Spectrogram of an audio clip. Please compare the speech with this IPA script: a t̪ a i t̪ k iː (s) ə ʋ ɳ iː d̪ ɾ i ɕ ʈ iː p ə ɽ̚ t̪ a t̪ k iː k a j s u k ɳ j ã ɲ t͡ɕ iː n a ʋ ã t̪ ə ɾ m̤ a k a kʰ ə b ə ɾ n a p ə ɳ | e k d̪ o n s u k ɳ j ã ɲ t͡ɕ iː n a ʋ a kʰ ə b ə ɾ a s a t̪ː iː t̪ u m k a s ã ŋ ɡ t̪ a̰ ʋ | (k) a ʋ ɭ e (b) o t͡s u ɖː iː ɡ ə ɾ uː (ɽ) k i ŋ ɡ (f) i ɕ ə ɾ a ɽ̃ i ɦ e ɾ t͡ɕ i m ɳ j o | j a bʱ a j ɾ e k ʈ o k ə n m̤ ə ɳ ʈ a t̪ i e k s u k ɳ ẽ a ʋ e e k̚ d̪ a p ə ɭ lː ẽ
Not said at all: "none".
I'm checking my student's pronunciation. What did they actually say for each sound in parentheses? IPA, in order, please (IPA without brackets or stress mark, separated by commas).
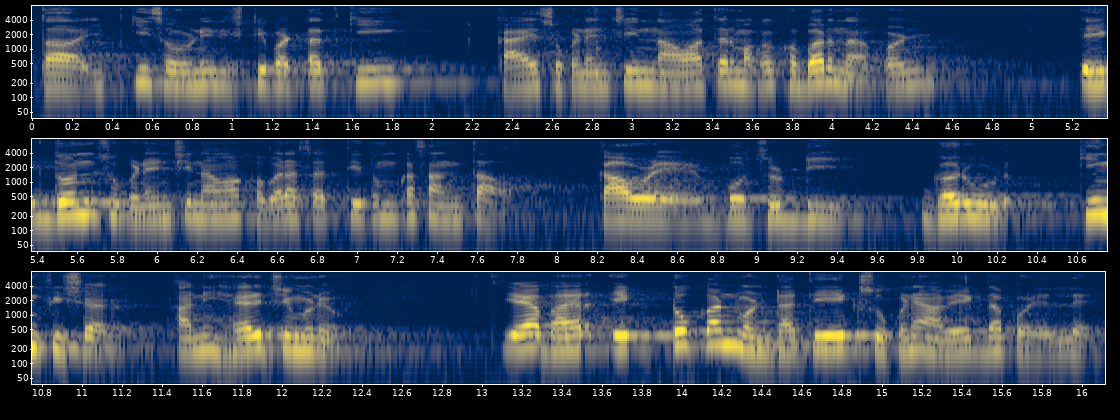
s, k, b, ɽ, f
